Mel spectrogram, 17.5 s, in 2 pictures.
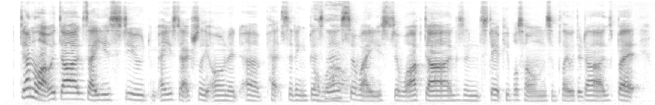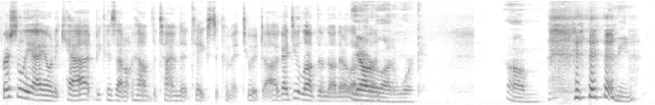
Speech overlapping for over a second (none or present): none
